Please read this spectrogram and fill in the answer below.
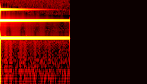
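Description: The fading ring of a bell-like chime from a channel logo sting, a few clear high tones dying away and then cut off abruptly about a second in, followed by silence.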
